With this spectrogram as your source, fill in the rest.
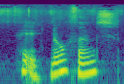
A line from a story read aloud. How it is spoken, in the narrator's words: Leo said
